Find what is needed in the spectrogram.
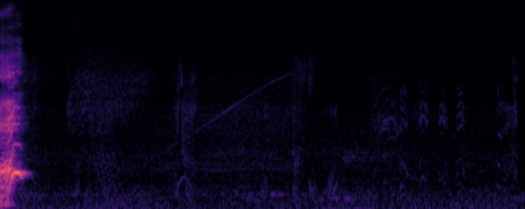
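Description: A short, loud spoken "okay" at the very start, then near silence with faint sound from the anime episode playing, including a thin rising tone a little over two seconds in.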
